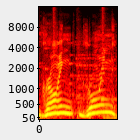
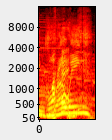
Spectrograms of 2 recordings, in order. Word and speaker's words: groin: If Trent Williams can't come back from the groin injury, I always hate that word. 'Cause I always say growing, but it's groin if I'm trying to say it right.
